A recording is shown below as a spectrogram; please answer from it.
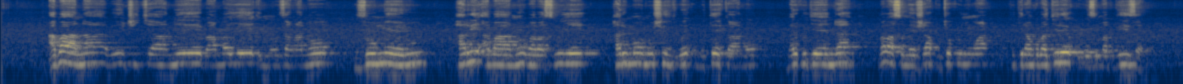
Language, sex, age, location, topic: Kinyarwanda, male, 18-24, Huye, health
